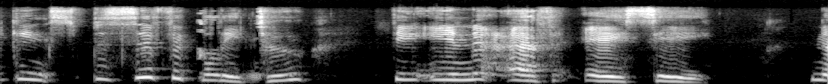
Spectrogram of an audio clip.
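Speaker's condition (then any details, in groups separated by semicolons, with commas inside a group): Traumatic brain injury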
